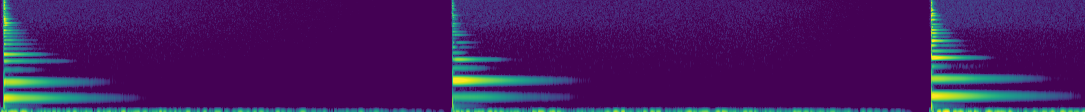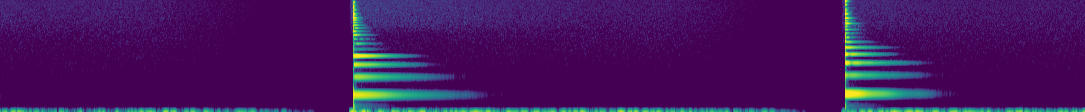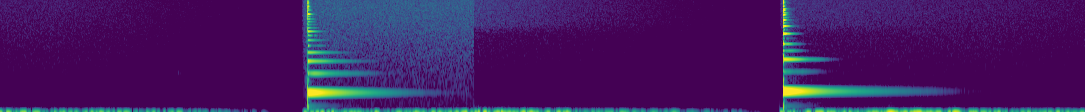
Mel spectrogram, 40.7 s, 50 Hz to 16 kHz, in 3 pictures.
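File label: Guitar mezzo forte sul E C5 B5; mono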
